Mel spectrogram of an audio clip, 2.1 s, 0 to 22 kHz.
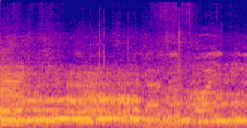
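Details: At Ambari cattle market, Dinajpur, on 29 April 2024, a dairy cow sold with her calf gives a low, even, droning moo over market bustle and nearby voices.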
